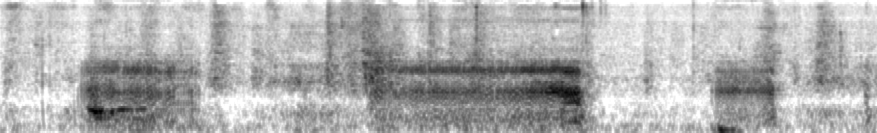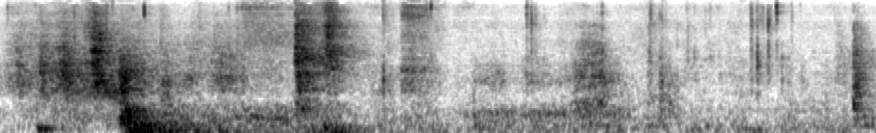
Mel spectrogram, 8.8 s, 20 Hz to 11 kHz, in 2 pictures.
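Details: One-week-old Border Collie puppies, "U2" litter out of Selen and Max, give short high squeals and a sustained flat whine, separated by soft panting-like breaths and light shuffling noises.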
